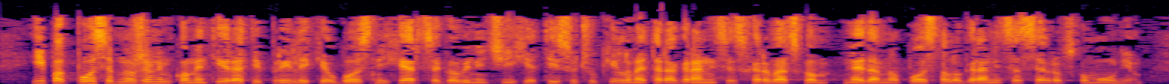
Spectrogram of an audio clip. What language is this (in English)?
Croatian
